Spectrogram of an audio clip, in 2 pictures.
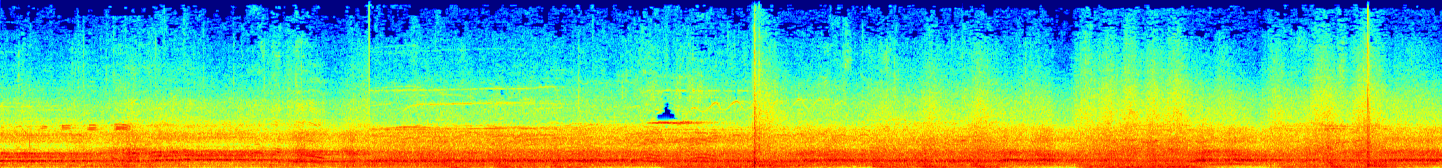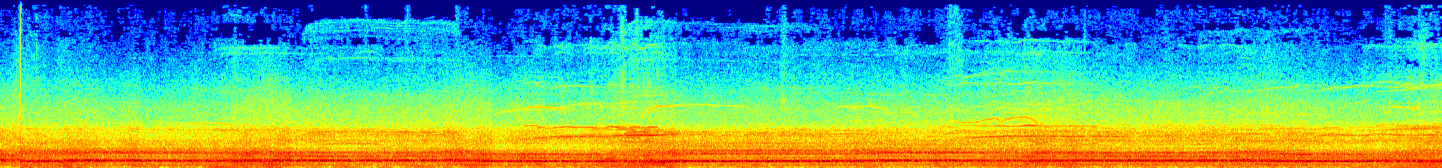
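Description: A huge crowd sings a chant in unison, echoing across an open stadium.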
